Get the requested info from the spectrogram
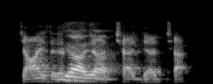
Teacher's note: Cha, the back of the tongue raises and touches the talu.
